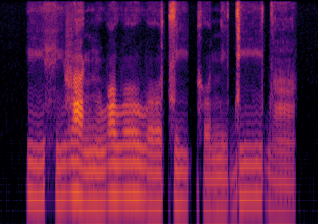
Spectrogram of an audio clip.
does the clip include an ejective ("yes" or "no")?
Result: no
